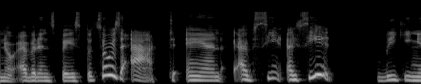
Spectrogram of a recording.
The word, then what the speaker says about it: ACT: Acceptance and commitment therapy, or ACT, is pronounced ACT because it's about acting towards your values.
